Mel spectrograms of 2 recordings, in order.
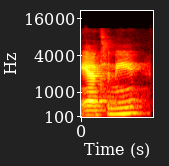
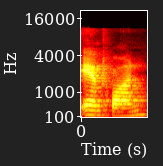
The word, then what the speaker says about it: Antoine: I was pronouncing Anthony, but it's Antoine.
